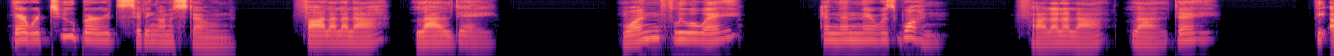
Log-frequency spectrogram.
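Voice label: female US, classic rhymes; There Were Two Birds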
